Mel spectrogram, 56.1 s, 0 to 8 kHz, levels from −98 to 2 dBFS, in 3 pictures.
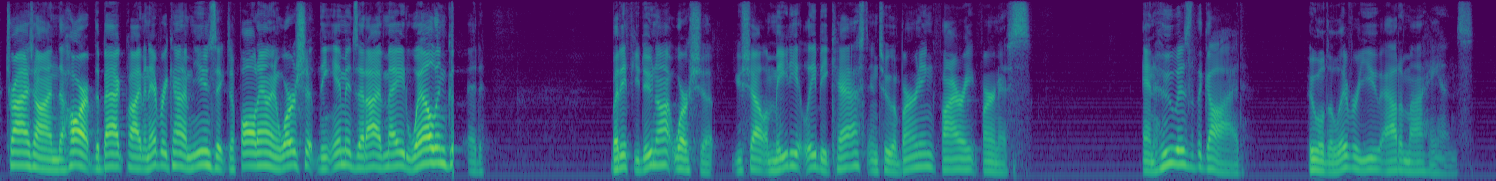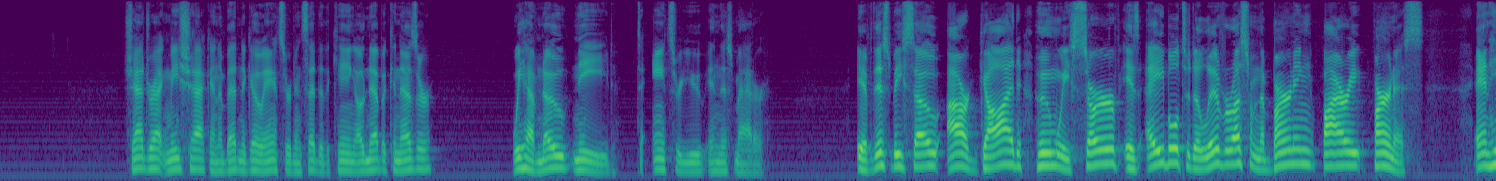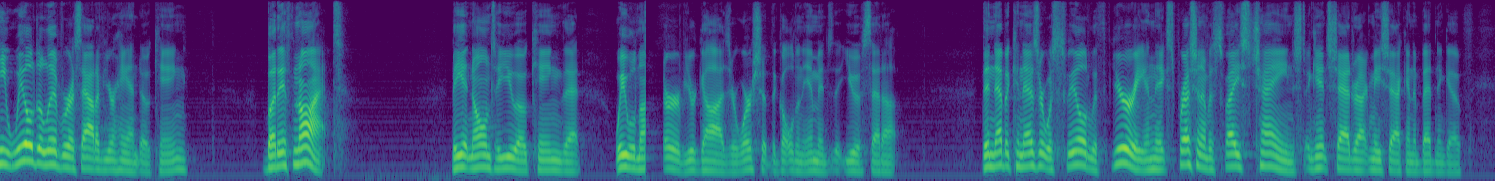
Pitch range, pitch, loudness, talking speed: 100-155 Hz, 125 Hz, -26 LUFS, 160 wpm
